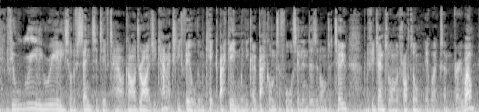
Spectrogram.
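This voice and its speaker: A man speaks at a very fast pace with hardly any pauses. Background noise is noticeable, and the room echo is audible. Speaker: car salesperson. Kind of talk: sales pitch.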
